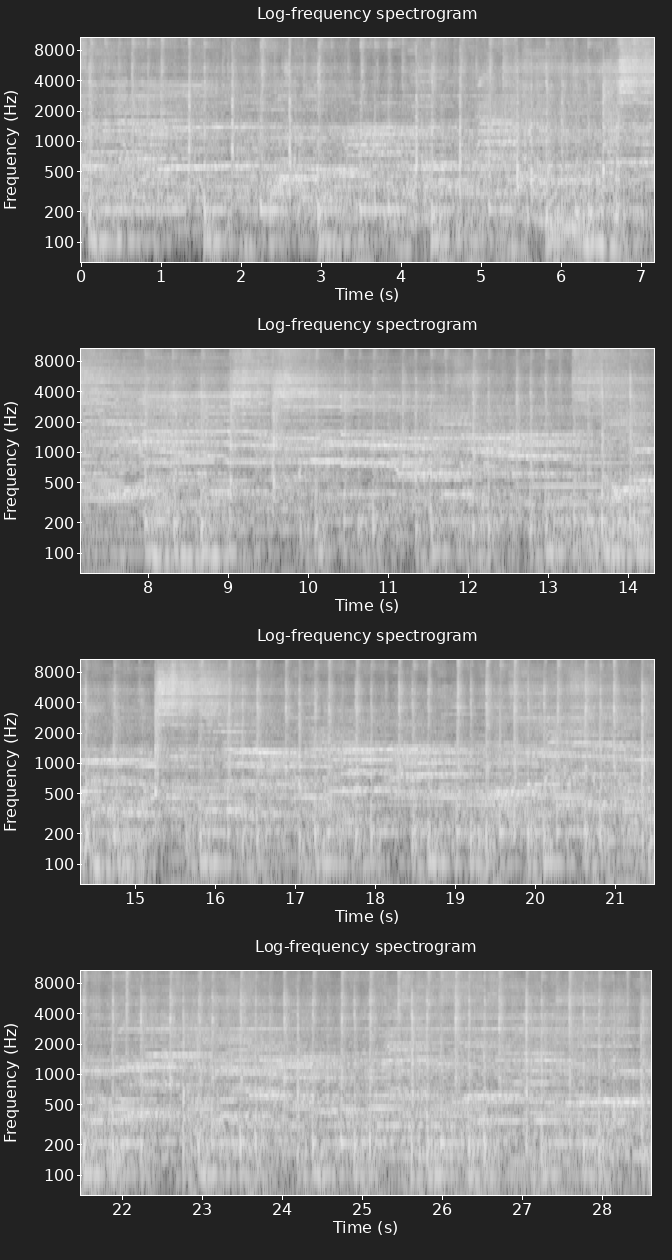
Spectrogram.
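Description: Live pagode band at full volume: two male singers trading lines of a song over cavaquinho and a drum kit with kick and snare.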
